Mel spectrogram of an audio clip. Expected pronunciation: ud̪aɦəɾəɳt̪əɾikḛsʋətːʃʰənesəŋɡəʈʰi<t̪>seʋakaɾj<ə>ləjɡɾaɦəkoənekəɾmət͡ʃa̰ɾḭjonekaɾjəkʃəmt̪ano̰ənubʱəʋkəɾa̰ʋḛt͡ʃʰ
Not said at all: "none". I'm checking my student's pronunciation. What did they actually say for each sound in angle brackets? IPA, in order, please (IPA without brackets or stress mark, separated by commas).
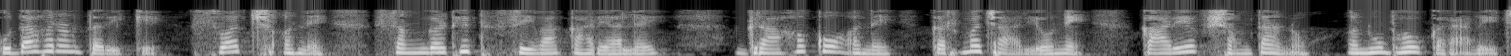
t̪, a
